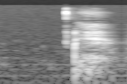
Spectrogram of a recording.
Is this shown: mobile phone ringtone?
no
